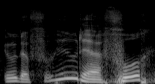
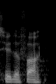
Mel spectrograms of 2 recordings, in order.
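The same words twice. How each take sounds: First: Slow, drawn-out, higher-pitched quoted catchphrase; Conor impression. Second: Said in the usual way. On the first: Streamer quoting a favourite classic line, imitating the fighter. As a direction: stretch it out in a put-on fighter's voice. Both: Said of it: "favorite Conor line he's ever come up with".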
